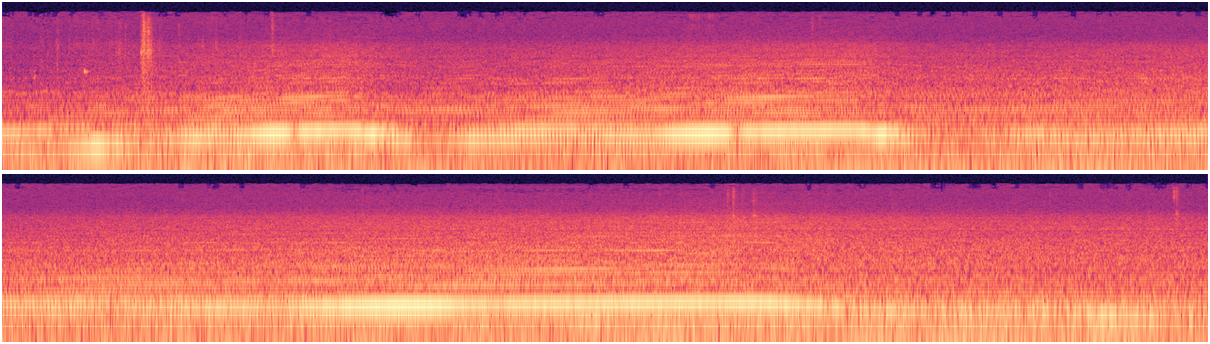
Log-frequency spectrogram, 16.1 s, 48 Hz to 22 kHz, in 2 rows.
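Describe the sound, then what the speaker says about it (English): A 2014 Hyundai Santa Fe Sport FWD accelerates hard from inside the cabin, its engine drone rising in pitch, dropping at each of several gear shifts, then climbing again, steady and fairly loud with no talking. "we'll do a quick acceleration and go up through the gears"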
